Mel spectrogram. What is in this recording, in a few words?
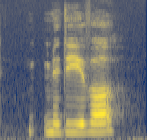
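"mediaeval", American English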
